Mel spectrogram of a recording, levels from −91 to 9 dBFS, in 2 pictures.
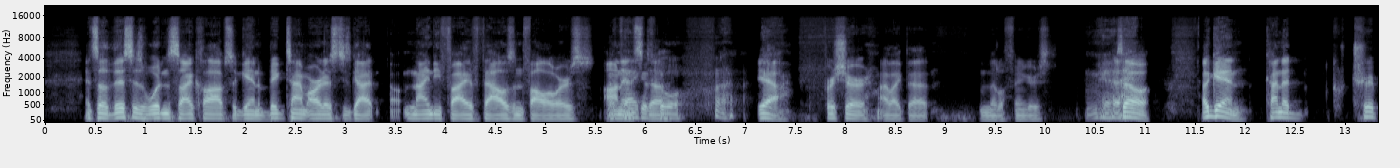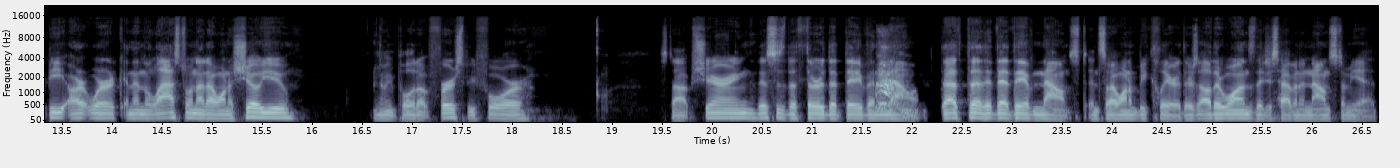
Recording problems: none

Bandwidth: 15 kHz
